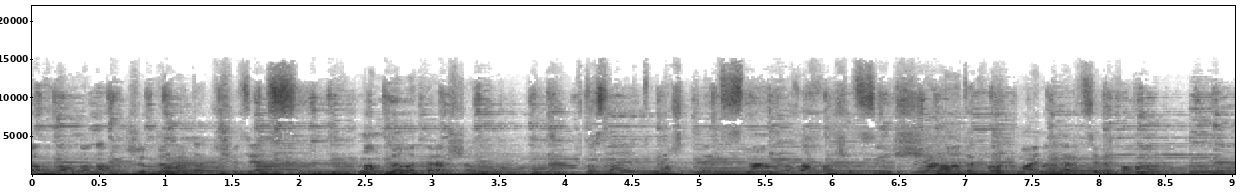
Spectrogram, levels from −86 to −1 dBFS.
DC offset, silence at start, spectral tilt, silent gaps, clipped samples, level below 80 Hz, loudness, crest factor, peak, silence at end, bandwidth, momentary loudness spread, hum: under 0.1%; 0 s; -5 dB/octave; none; under 0.1%; -42 dBFS; -21 LUFS; 16 dB; -4 dBFS; 0 s; 15.5 kHz; 5 LU; none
